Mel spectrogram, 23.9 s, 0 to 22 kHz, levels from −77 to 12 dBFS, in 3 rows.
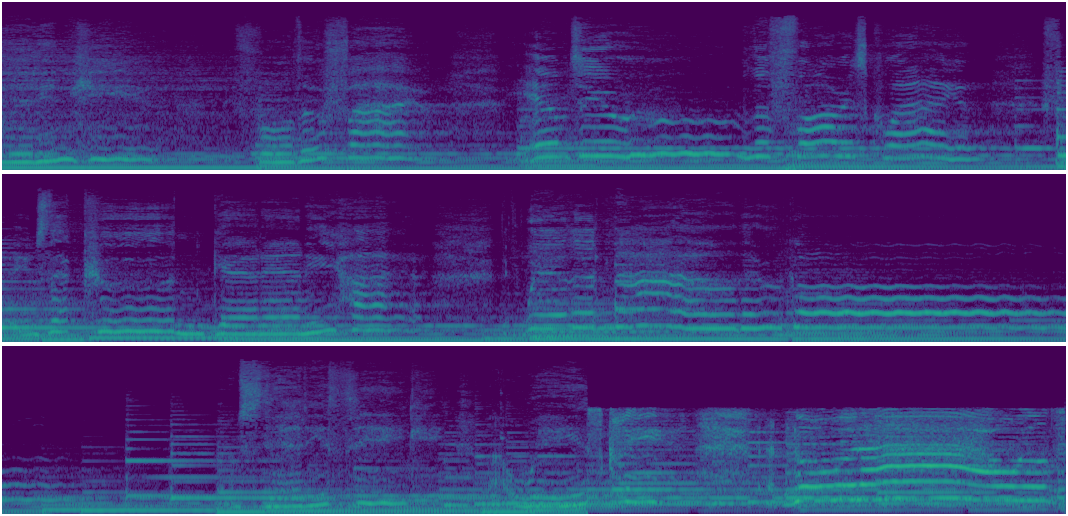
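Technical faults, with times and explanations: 20.36–23.94 s, input switched to a poorer device: the sound abruptly turns dull and boxy with no gap or level jump, and a faint new hiss appears. The spectrogram shows everything above 4.7 kHz cut off sharply while the waveform looks unchanged, likely because a narrower-band microphone took over.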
